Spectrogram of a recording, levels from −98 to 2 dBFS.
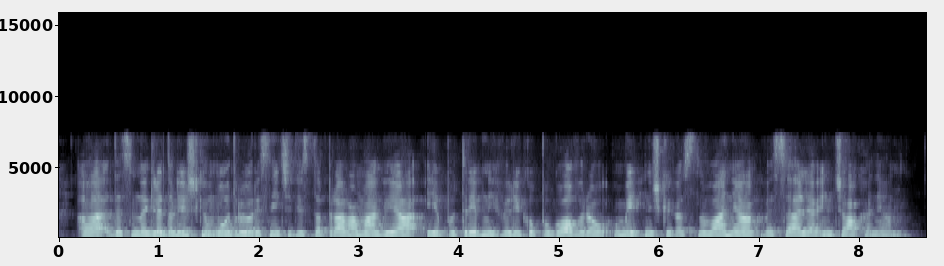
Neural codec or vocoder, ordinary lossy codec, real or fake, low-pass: codec, 16 kHz, 4.8 kbps, FACodec; none; fake; 7.2 kHz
